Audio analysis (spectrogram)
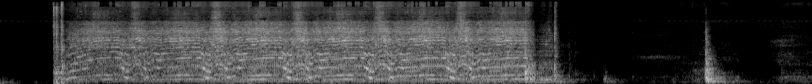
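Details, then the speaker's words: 1970 Ford Mustang Mach 1, first start attempt: starter turns engine slowly and evenly, about three turns a second, for five seconds without catching; bad terminal suspected; slow crank, no start. "Boy, that turns awful slow though. Awful slow."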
